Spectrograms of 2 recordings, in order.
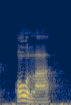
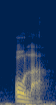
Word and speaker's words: hola: want to remember that the h in spanish is always silent so it will not have any sound when you are pronouncing it so for example if we are saying the word hola that actually has the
